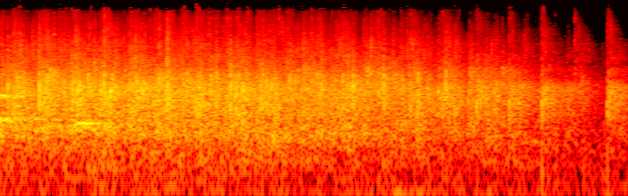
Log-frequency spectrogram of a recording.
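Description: A crowd gives all the moms a round of applause on Mother's Day morning, clapping steadily for several seconds in a dense wash that stays loud before tapering off near the end with a few final claps.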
